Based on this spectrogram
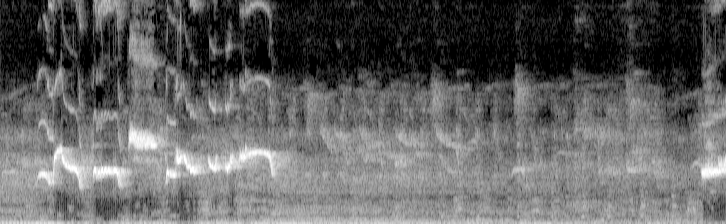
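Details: Oriental magpie-robin singing: a loud burst of clear, whistled phrases wavering and sliding up and down over about two seconds, then a quieter stretch of faint warbling, and a final bright whistled note.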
